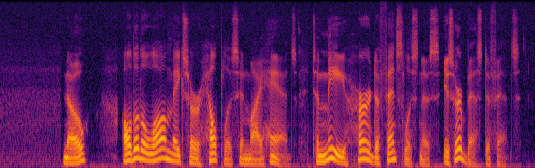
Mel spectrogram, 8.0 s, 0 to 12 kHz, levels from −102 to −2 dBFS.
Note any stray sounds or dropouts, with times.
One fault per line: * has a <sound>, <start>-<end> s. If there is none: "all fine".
all fine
